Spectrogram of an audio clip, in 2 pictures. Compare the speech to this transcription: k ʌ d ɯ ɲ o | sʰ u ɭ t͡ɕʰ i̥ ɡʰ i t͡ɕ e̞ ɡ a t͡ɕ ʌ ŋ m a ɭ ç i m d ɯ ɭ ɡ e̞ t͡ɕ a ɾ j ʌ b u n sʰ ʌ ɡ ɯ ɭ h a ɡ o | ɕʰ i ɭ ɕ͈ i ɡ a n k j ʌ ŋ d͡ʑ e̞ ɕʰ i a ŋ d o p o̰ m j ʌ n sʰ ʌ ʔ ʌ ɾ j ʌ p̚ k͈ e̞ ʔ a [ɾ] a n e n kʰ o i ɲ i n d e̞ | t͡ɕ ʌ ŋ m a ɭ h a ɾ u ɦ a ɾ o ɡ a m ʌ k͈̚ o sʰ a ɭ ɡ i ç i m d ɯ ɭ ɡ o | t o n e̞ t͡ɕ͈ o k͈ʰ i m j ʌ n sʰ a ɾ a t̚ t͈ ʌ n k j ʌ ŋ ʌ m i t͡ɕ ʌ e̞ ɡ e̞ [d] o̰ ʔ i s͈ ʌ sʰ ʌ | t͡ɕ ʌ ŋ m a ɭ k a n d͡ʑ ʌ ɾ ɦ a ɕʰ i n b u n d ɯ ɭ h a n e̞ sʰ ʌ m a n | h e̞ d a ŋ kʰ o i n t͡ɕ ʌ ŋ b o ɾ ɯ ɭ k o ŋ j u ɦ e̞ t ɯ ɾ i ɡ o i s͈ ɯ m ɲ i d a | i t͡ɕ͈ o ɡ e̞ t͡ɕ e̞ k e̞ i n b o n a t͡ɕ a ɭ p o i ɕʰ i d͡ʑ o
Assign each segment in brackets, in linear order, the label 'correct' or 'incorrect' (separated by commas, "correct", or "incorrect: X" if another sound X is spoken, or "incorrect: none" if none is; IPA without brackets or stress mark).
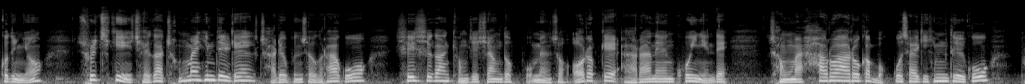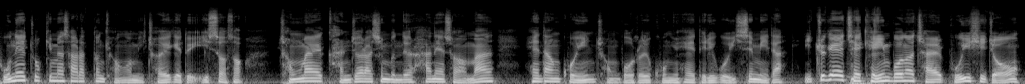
correct, correct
